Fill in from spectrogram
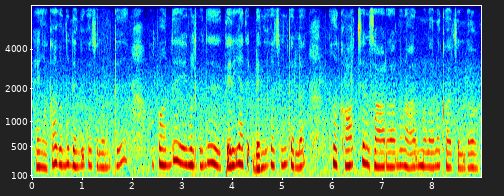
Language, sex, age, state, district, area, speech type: Tamil, female, 18-30, Tamil Nadu, Thoothukudi, urban, spontaneous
